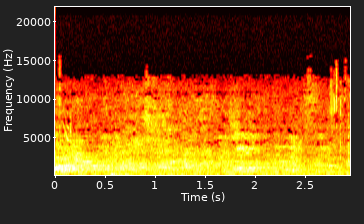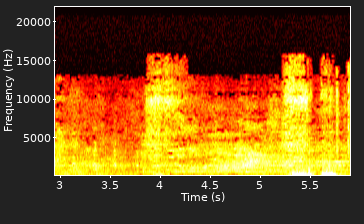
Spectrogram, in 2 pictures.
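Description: A crowd at an ice hockey game boos a tripping penalty called against the Evergreens, a steady, low booing murmur throughout, with a few dull thumps breaking in, the heaviest cluster near the end.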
